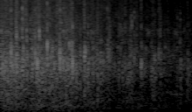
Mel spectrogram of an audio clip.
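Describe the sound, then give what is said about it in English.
An applause sound effect welcomes a guest, a faint wash of crowd clapping that is fullest at first and then gradually thins out and fades. “So let's have some applause and let's welcome Phyllis to my podcast. Welcome, Phyllis. Let's make some noise, virtual noise or sound effects, whatever you want to call it.”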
